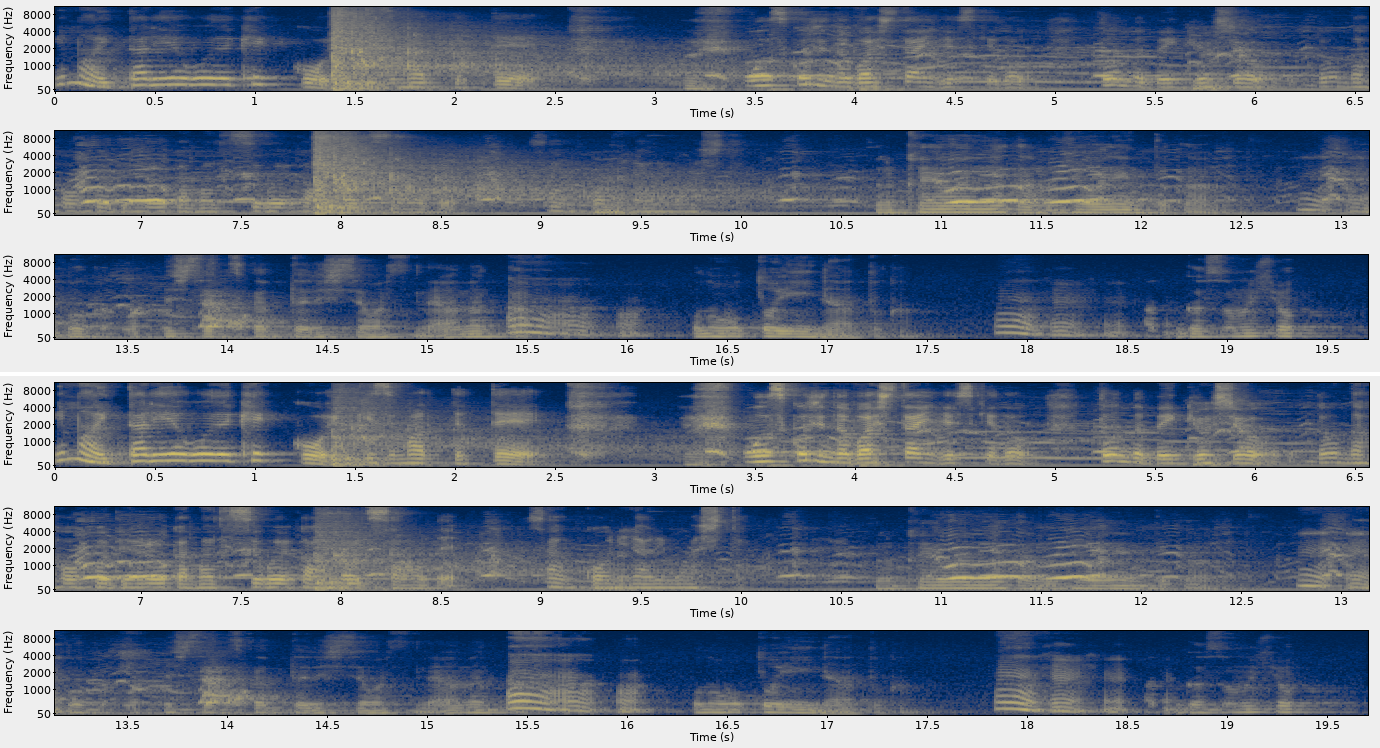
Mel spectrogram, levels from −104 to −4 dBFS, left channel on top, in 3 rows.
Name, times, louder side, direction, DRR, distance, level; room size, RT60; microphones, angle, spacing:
voice 1, 0.0-2.9 3.2-8.6 9.0-9.9 12.8-13.2 15.4-16.1 17.8-18.8, right 6 dB, 50° right, 0.4 m, -33 dB
Gunshot gunfire, 1.1-15.0, left 5 dB, 85° left, 0.7 m, -44 dB
sound 1, 3.5-9.4 9.9-12.5 12.9-14.1, equal, 10° right, 0.9 m, -36 dB
voice 2, 10.7-12.5 13.2-15.6 16.3-17.5 18.7-19.3, left 2 dB, 30° left, 0.6 m, -41 dB
20.5 x 12.0 x 2.4 m
head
